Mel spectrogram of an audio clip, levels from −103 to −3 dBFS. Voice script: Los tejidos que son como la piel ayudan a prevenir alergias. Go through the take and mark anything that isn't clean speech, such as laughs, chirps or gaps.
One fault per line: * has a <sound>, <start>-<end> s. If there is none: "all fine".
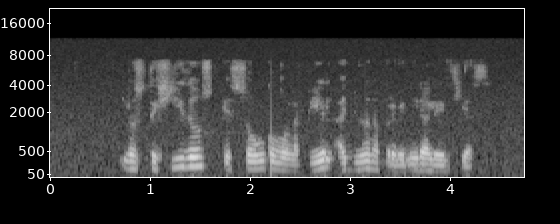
all fine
